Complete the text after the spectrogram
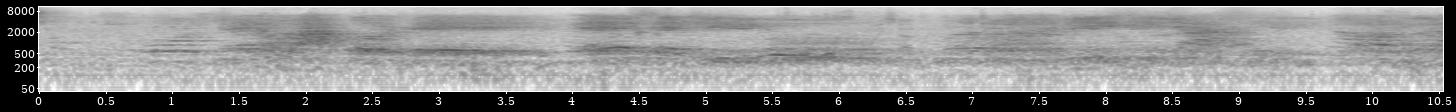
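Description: Children chatter quietly in the background.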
